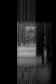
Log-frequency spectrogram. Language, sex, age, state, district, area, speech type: Santali, female, 30-45, West Bengal, Uttar Dinajpur, rural, conversation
